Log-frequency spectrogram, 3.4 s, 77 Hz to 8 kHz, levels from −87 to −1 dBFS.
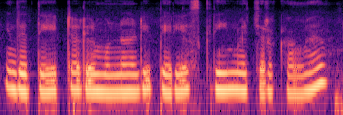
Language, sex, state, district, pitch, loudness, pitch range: Tamil, female, Tamil Nadu, Nilgiris, 205 Hz, -15 LUFS, 195-215 Hz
